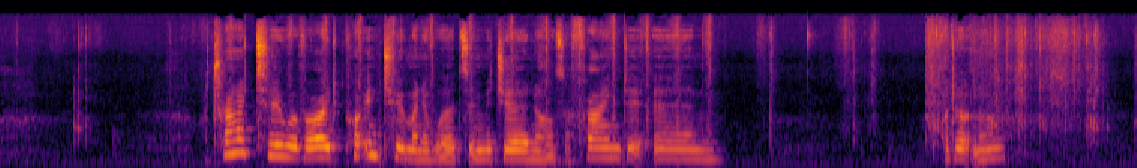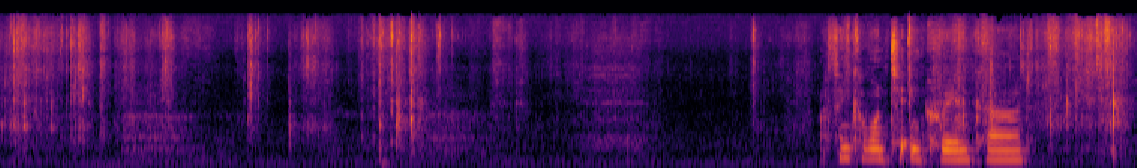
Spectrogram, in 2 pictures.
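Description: Paper pieces rustle and shuffle as they are handled.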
